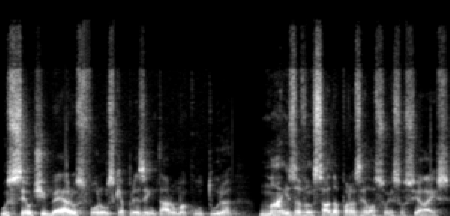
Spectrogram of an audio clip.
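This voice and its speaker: A man with a Brazilian accent speaks at a moderate pace in a fairly high pitch, his tone dark and mellow. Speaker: language teacher. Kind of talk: educational narration.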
